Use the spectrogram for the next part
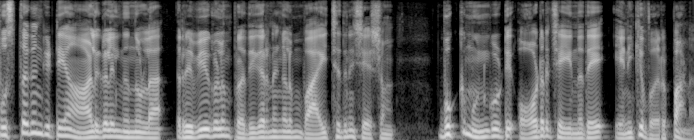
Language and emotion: Malayalam, disgusted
